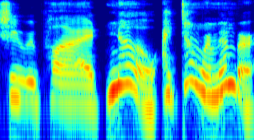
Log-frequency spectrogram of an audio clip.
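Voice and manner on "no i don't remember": high, loud exclamation. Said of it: "exclamation point".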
